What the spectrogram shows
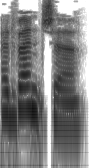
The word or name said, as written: adventure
